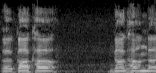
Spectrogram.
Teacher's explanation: का, खा, गा, घा, अंगा इनको हमने बताया कंठ से उच्चारित होते हैं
